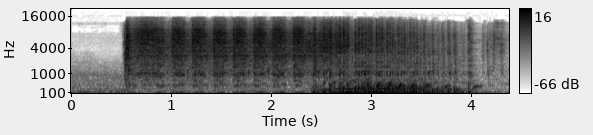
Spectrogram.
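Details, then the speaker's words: K20 turbo RHD Honda Civic wagon, first start on a startup base map with no radiator fitted, push-button starter, in neutral on a cold day: cranks, fires and runs choppy for a few seconds, then catches itself; rough first start. "you might have noticed that it was a little choppy on the first start and after holding the idle for a little bit the car started like catching itself"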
